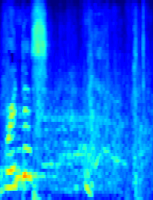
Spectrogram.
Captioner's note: applause; laughter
